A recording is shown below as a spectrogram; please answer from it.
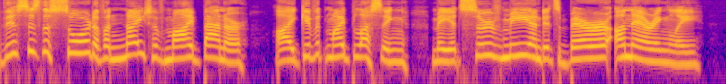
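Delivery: loud, high, proclaiming cry. The Duke holds his knight's sword high and blesses it, crying out. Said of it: "he cried".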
